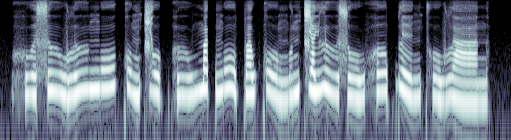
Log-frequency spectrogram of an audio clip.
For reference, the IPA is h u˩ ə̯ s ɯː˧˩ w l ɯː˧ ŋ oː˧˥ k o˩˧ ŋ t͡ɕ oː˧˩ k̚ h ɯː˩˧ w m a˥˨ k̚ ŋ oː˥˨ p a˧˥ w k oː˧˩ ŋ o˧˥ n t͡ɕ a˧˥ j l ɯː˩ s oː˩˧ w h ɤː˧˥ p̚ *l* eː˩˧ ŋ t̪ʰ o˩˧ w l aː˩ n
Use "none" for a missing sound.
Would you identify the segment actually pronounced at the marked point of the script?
l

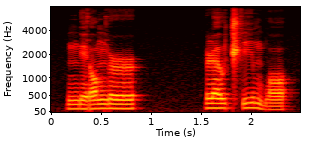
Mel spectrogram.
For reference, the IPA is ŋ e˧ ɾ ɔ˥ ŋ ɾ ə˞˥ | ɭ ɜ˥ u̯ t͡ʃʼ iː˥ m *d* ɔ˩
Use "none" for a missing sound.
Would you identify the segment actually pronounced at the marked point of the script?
b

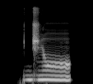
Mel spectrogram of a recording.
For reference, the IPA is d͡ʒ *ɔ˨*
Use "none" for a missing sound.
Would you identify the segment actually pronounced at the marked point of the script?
ɔ̃˨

